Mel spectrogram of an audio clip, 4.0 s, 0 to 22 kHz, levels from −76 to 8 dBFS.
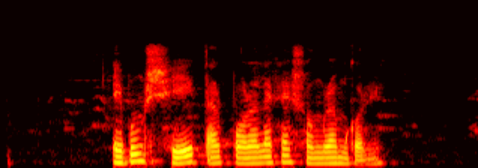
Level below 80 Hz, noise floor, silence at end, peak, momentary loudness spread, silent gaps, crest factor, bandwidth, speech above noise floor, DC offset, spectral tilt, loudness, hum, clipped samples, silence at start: -60 dBFS; -66 dBFS; 0.8 s; -2 dBFS; 8 LU; none; 18 dB; 7.6 kHz; 49 dB; under 0.1%; -7 dB/octave; -18 LUFS; none; under 0.1%; 0.95 s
